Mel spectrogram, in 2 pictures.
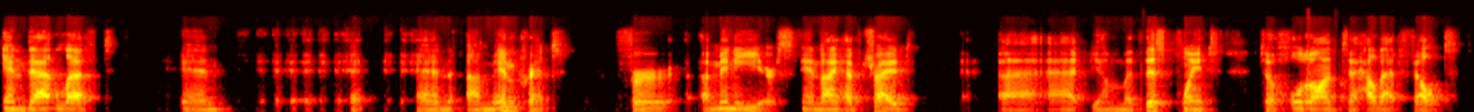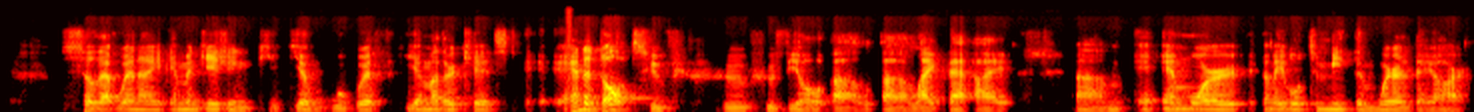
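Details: Adult male medical student who has stuttered since about age six, with pauses in his speech he cannot control; stuttering.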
